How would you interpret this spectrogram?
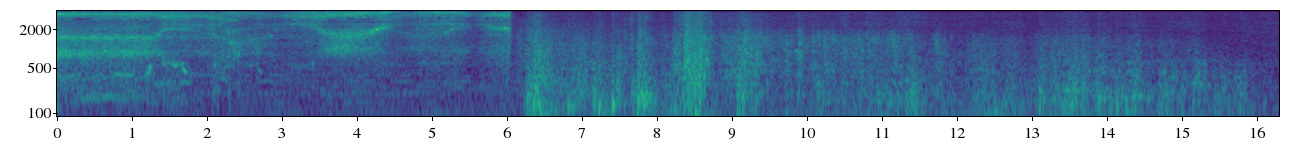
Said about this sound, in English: In any case, the captain swore up at the storm, lit a pipe, and calmly retired to his cabin for the night.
